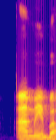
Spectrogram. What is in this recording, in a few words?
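"ameba", Malay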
